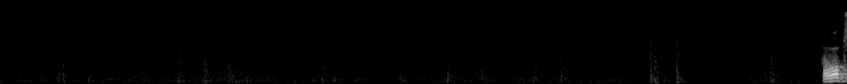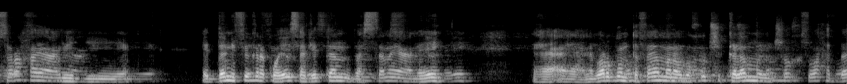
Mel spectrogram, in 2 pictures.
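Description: Echo with no canceller runs throughout: the far end's loudspeaker leaks into its microphone, returning each phrase roughly a third of a second later, about 14 dB quieter. One channel drops out at 8.55–9.09 s, 12.21–12.66 s and from 16.04 s to the end, where the level abruptly falls about 6 dB, likely one stereo side vanishing before the mono sum.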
